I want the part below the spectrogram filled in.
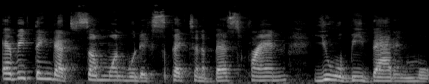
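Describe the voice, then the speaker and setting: With a Caribbean accent, a woman speaks at a moderate pace and medium pitch. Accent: Caribbean island. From Caribbean islands. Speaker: motivational vlogger. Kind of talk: motivational talk to camera. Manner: casual, many fillers.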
